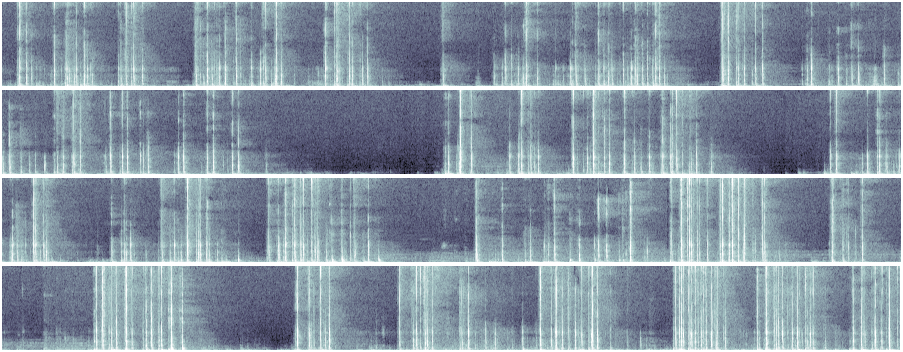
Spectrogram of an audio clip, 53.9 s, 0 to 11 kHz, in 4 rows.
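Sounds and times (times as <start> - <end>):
keyboard typing: 28.6 - 32.8, 33.6 - 43.7, 44.9 - 45.6, 50.6 - 53.9.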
